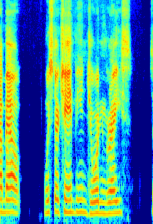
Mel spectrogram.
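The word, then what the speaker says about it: Jordynne Grace: in TNA and how about what's their Champion Jordan Grace is how you pronounce her name she may end up appearing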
